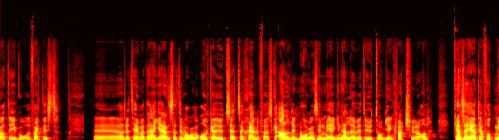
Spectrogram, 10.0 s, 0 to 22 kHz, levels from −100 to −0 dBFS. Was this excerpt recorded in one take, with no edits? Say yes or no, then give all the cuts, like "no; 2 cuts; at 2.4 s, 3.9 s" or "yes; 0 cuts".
no; 2 cuts; at 1.7 s, 2.5 s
